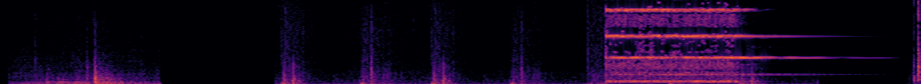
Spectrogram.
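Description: A few footsteps, then a loud telephone bell rings out in a single long metallic burst and rings down into silence.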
